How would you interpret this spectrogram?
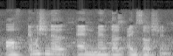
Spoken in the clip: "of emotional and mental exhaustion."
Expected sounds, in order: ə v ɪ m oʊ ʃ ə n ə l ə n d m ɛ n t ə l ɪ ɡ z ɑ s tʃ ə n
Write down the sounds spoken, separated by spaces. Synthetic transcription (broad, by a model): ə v ɪ m oʊ ʃ ə n ə l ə n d m ɛ n t ə l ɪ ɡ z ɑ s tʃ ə n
